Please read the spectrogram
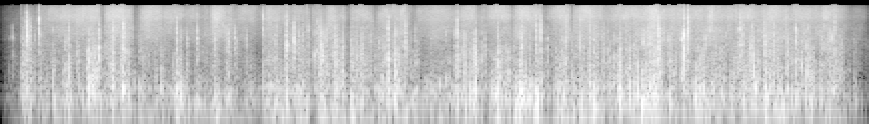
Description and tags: frotar dos folios entre si
papers, two, rub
